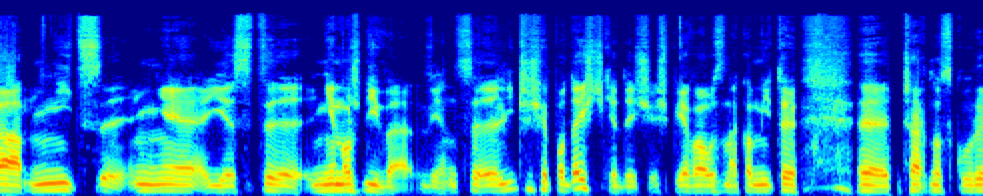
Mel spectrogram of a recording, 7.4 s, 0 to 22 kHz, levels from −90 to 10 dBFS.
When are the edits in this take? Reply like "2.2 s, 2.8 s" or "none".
4.5 s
